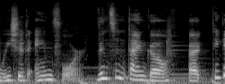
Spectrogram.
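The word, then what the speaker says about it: Van Gogh: Vincent Van Go. I think it's actually Van Hal.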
